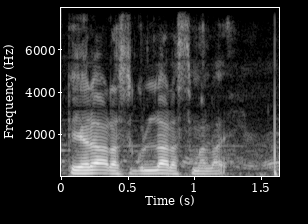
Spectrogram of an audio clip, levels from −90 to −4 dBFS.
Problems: constant background noise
